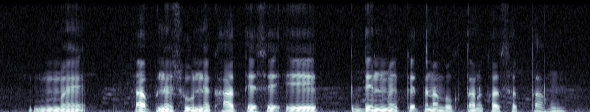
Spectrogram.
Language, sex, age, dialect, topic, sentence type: Hindi, male, 51-55, Kanauji Braj Bhasha, banking, question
